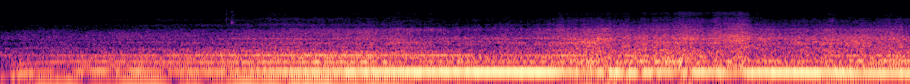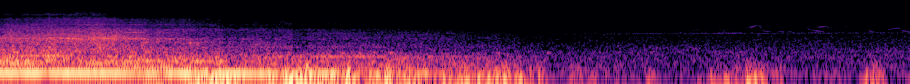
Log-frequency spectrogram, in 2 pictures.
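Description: Green Irish Rail passenger train approaching and passing beneath: a steady low hum with rising wheel and rail noise. It is loudest from about four to eleven seconds in, then dies away quickly around fourteen seconds.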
